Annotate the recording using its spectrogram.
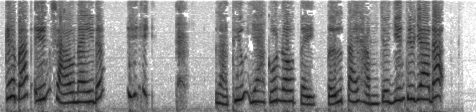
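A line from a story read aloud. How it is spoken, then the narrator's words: Giggling. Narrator (Vietnamese): Tiểu Cúc vừa cười khúc khích vừa nói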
